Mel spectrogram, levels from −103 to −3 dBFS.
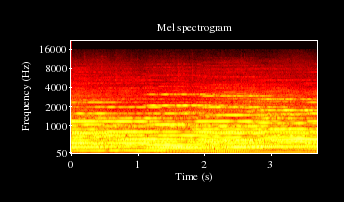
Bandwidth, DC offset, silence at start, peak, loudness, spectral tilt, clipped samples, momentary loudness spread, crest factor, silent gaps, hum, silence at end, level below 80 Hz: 10.5 kHz; under 0.1%; 0 s; -6 dBFS; -19 LUFS; -7 dB/octave; under 0.1%; 2 LU; 12 dB; none; none; 0 s; -44 dBFS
